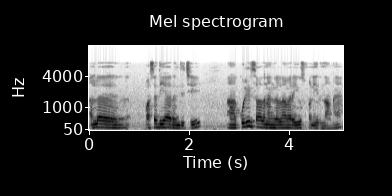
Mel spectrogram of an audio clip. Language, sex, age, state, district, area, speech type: Tamil, male, 60+, Tamil Nadu, Tiruvarur, rural, spontaneous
